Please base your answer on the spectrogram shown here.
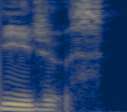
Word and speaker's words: Aegis: I pronounce it Aegis. Aegis. Every word in the military. So there's Aegis is used in a few different contexts in the military. So anybody with a military background pronounces it Aegis.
